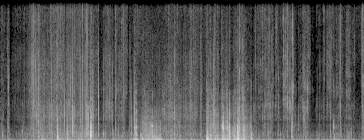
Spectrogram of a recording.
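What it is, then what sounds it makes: Dried chalk and cornstarch block being crushed. Hands break chunks off a multicolored, layered, dried block of gym chalk and cornstarch mudpie and crush them into a pile of powder. Dull, dry crunching and crumbling crackles run steadily, with heavier bursts of crushing near the start and again midway, each stopping dead without ring.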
